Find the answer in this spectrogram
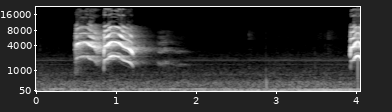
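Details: Pet Indian ringneck parakeet during playtime indoors, making happy sounds: two loud, harsh, arched squawks in quick succession, then near silence before another squawk begins.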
